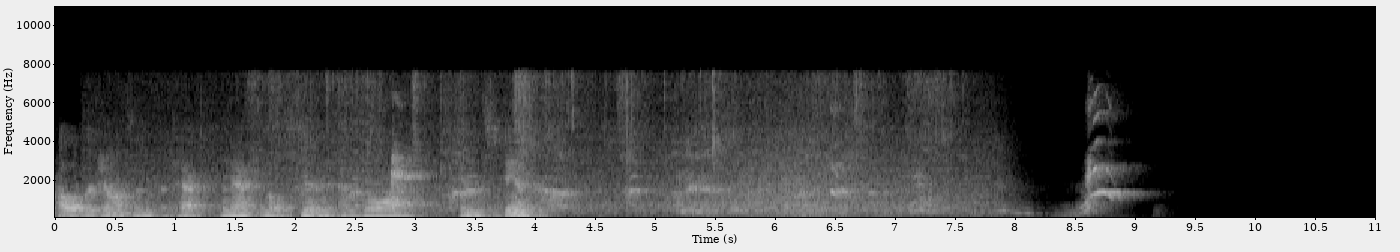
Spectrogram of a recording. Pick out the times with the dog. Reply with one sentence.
You can hear the dog from 2.8 to 3.2 s and from 6.5 to 9.0 s.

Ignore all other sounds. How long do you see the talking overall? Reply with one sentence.
You can hear the talking for 4 seconds altogether.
